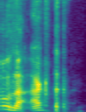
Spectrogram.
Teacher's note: Si ponemos la acta, van a chocar, va a chocar la sílaba tónica de la con la sílaba tónica de acta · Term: sílabas tónicas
